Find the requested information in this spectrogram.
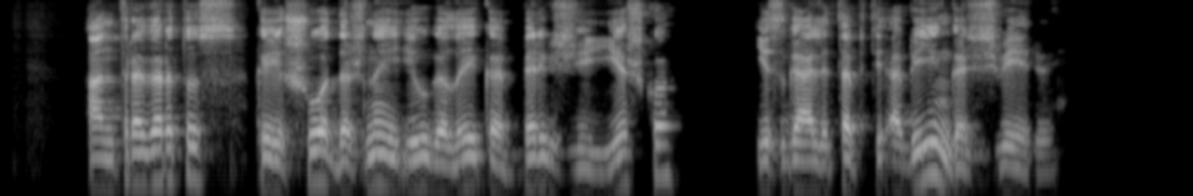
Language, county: Lithuanian, Klaipėda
